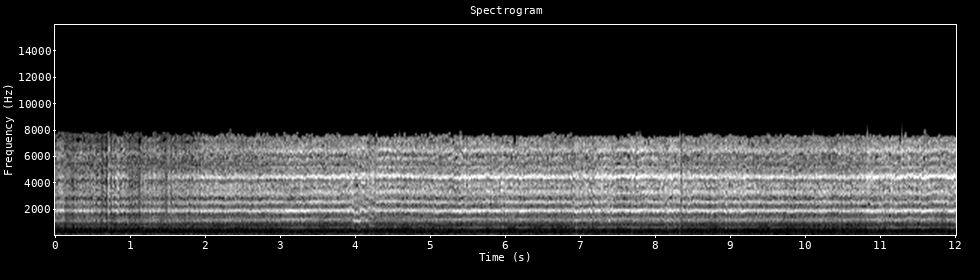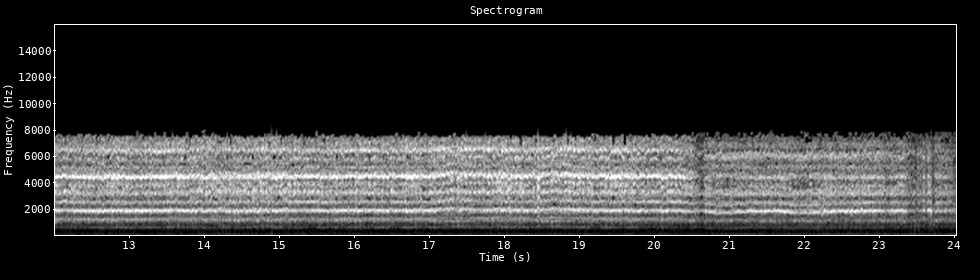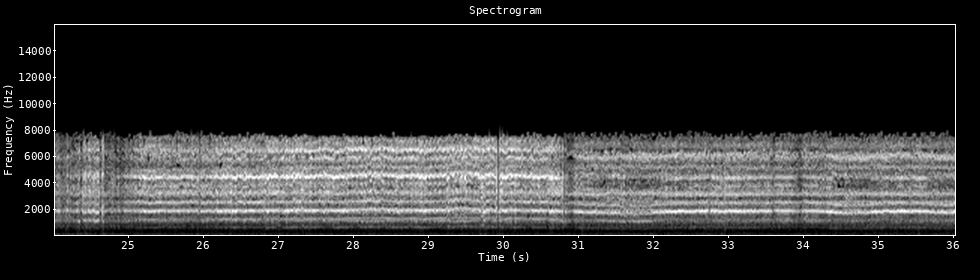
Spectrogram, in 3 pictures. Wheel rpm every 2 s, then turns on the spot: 170, 160, 170, 170, 170, 160, 160, 170, 160, 170, 160, 160, 170, 170, 160, 160, 160, 160.
none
